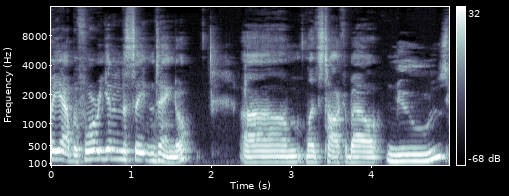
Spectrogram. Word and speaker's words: Sátántangó: we uh jump into satan tango which i think that's how you pronounce it because it's supposed to they specifically say it's satan's tango like that's the i'm like oh okay satan tango and i was like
